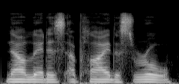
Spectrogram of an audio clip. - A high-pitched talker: No, low, 110 Hz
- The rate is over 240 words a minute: No, average, 200 wpm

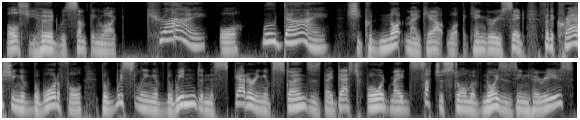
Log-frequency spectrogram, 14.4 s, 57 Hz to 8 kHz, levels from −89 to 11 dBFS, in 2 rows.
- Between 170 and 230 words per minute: Yes, average, 200 wpm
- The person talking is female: No, male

